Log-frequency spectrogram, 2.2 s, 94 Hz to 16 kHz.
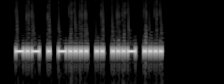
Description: Morse code, heard as a keyed tone, about 41 wpm, 700 Hz. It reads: KE6IVH
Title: USA Call Signs - 6 Characters - Repeated 2x - 45wpm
